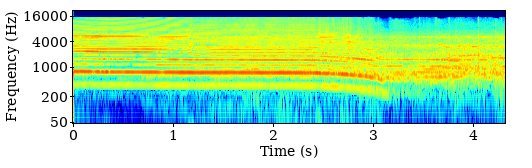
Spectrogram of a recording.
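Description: Ring announcer's voice over the PA holding one long shouted vowel at a steady pitch, falling away about three seconds in, then the crowd cheering.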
